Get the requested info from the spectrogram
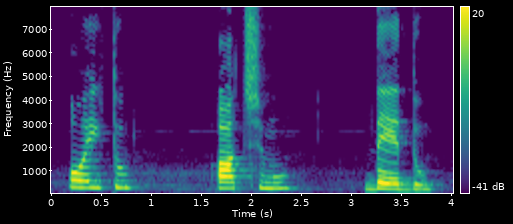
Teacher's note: Em final de palavras, a letra O é pronunciada como um U fraco, tal como nas palavras 8, ótimo, dedo.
